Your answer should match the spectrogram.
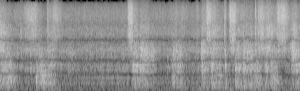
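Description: A children's karaoke song so heavily distorted by audio effects that it comes out as a dense, harsh noise, with its level jumping up and down every second or so.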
